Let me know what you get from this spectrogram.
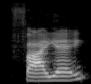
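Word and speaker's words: Fage: And then the yogurt, I only know how to say this because I've seen commercials, but I would Faye, that's the right way to say it, but it's F-A-G-E.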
